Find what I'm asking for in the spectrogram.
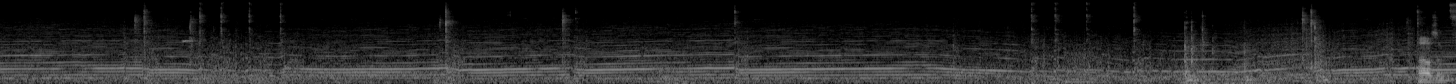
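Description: A V10 Formula 1 car races at Imola in a 2001 setting in a VR racing game, its high, harmonic engine whine rising and falling through gear shifts, with someone talking over it.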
